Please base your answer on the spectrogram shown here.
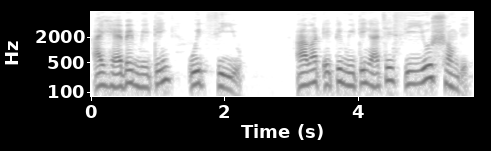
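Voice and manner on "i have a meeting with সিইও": slow, careful English model sentence; teacher reading the example slowly. Shown as a demonstration. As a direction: say each word slowly and clearly for learners. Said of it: "হবে এভাবে".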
